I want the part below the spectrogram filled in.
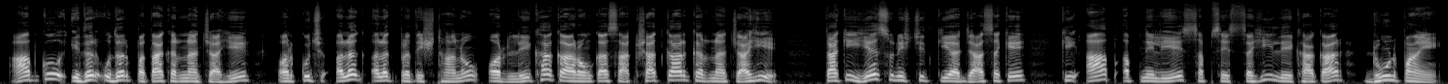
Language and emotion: Hindi, neutral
